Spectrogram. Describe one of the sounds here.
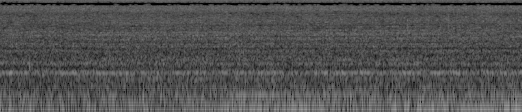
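A car engine hums steadily from inside the cabin as the car rolls slowly along.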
